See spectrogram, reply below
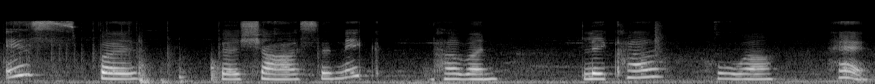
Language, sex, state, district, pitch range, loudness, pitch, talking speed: Hindi, female, Madhya Pradesh, Bhopal, 240-280 Hz, -19 LUFS, 250 Hz, 50 wpm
